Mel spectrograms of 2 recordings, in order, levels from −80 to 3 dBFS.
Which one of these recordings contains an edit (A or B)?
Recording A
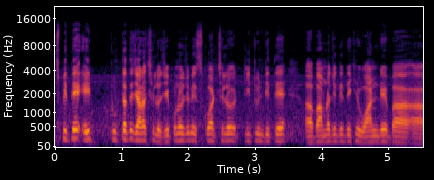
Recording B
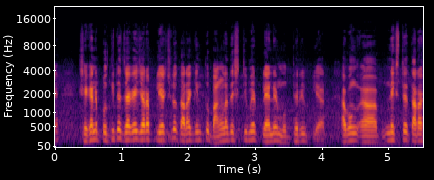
B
